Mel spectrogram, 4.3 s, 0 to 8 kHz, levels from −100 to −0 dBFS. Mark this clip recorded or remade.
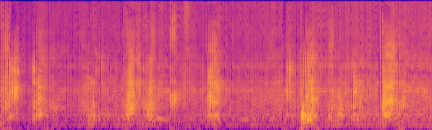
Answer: remade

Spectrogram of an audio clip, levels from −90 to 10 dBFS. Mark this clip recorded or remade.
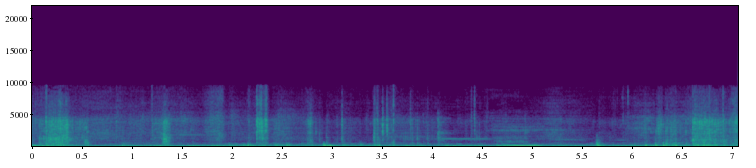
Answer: remade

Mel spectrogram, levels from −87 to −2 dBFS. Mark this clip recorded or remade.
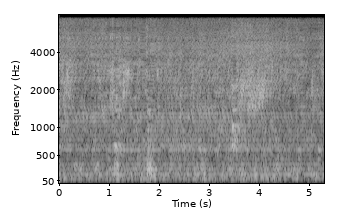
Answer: remade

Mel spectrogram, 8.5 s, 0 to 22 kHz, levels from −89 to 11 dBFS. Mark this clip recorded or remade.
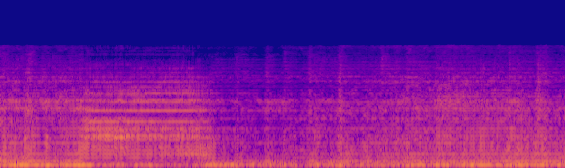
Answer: remade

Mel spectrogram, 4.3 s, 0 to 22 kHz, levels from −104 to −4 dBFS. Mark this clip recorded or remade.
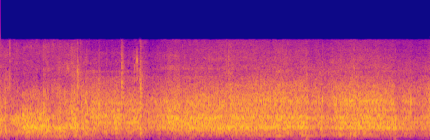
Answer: recorded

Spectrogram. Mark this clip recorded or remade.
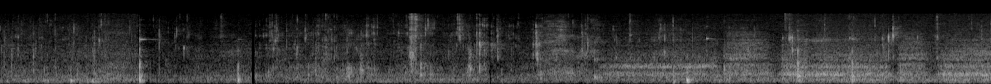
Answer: recorded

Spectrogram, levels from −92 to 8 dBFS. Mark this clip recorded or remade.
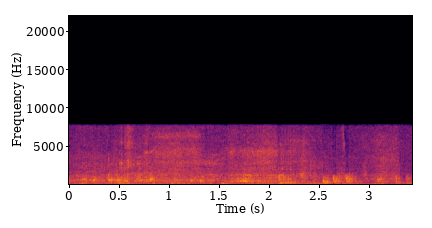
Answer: remade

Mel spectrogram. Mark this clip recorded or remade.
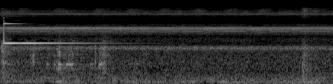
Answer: recorded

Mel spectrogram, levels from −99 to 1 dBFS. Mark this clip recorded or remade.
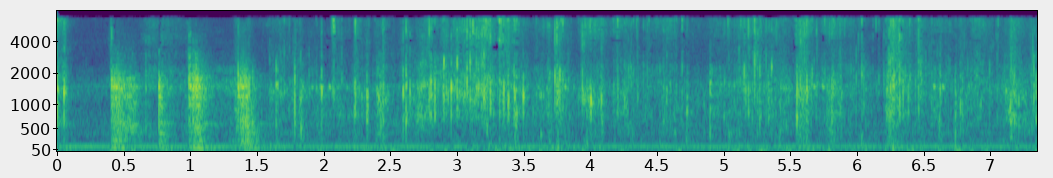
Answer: remade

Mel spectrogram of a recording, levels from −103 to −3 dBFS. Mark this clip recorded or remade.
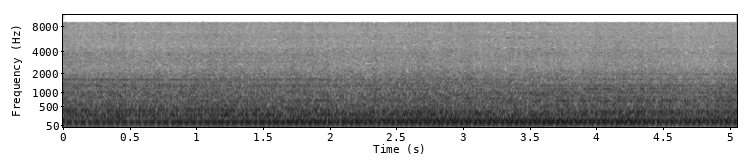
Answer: recorded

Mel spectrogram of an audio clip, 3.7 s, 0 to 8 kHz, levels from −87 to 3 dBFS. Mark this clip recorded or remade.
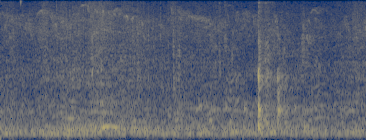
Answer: recorded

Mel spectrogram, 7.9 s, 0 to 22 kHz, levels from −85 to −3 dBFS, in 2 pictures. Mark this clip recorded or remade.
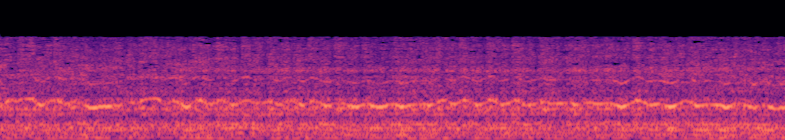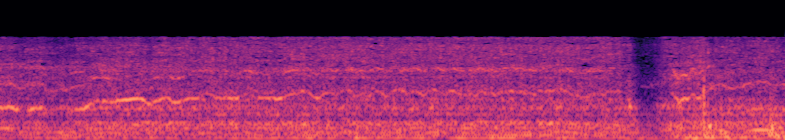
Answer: recorded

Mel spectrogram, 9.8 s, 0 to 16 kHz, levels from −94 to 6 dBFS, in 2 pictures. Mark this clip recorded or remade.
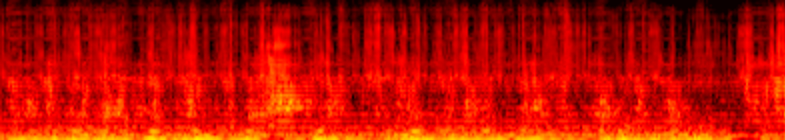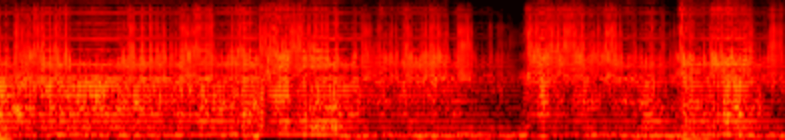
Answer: remade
